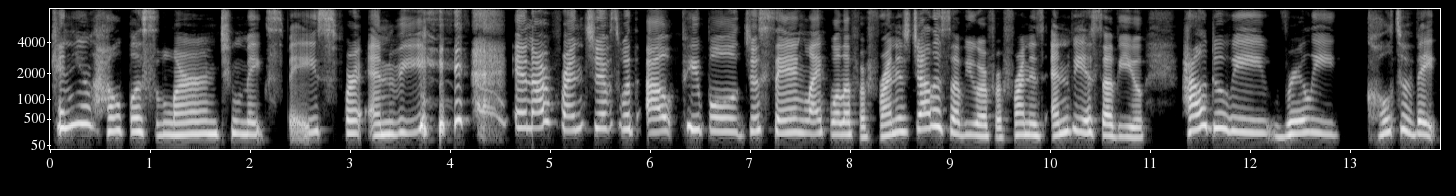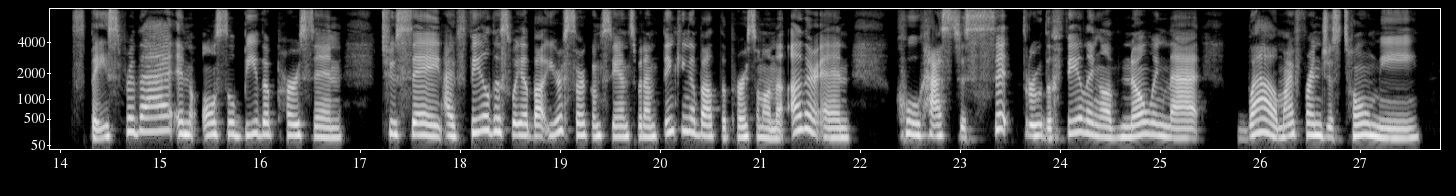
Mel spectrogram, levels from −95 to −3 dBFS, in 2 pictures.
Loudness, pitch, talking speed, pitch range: -20 LUFS, 220 Hz, 175 wpm, 190-265 Hz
